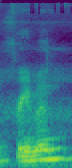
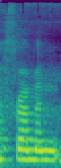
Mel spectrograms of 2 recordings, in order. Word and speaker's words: Fremen: think because the fremen and i pronounced them freeman before but the fremen were really cool to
